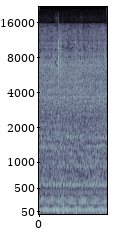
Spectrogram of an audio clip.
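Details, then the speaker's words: Mitsubishi Kei mini truck, unknown year, sat since about 2021 with old crumbling air-filter foam, started on starting fluid and now running on its own on choke: small engine ticking over smoothly and evenly, no knocks or misses, healthy idle. "It's running too good. Sounds fantastic."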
